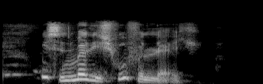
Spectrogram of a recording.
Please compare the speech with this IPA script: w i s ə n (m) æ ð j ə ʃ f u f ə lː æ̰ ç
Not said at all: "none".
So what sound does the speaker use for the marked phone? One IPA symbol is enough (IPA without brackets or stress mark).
m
